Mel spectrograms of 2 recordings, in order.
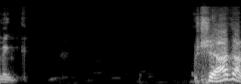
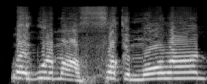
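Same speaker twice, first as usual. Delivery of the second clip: high scoffing disbelief; incredulous; 12 semitones higher than usual. Real, not acted. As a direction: act personally insulted. Mocking the gimmick indignantly.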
